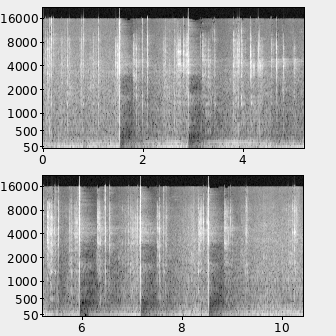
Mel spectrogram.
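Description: Fingers work the eye-change mechanism on the hard plastic head of a blonde Blythe doll held beside a binaural microphone. A steady run of small, dry clicks and rattles plays over a low background rumble. Five sharp, bright snaps stand out, each followed by a brief drop to near-silence.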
